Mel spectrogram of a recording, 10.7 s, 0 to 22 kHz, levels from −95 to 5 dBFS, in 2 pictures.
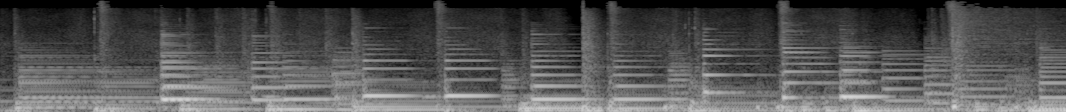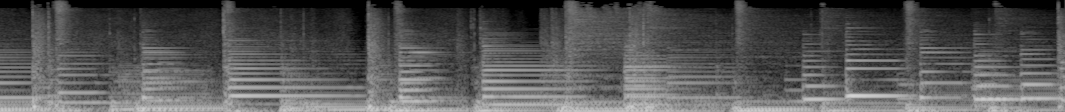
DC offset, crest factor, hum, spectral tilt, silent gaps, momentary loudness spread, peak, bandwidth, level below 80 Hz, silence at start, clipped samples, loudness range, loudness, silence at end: under 0.1%; 16 dB; none; -7 dB/octave; none; 6 LU; -6 dBFS; over 20 kHz; -28 dBFS; 0 s; under 0.1%; 1 LU; -23 LUFS; 0 s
